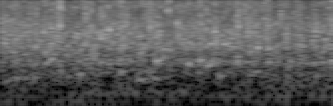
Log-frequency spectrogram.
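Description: Clear water rushes steadily along a man-made village valley stream beside a path, with a waterfall spilling into it, producing a continuous, close, broadband flowing wash with no voices.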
